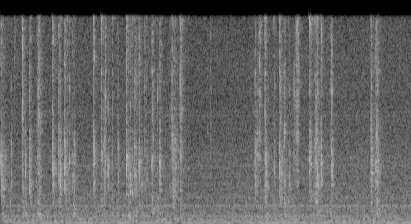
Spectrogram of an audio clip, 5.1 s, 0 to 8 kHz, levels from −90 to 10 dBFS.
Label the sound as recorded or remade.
recorded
